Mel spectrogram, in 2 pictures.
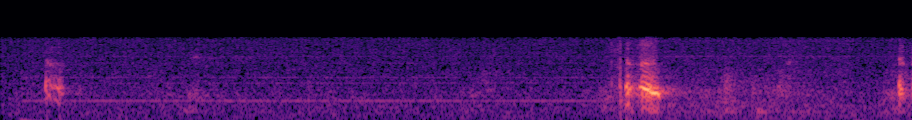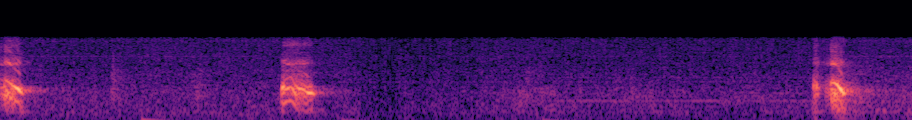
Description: Synchronized hiccuping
